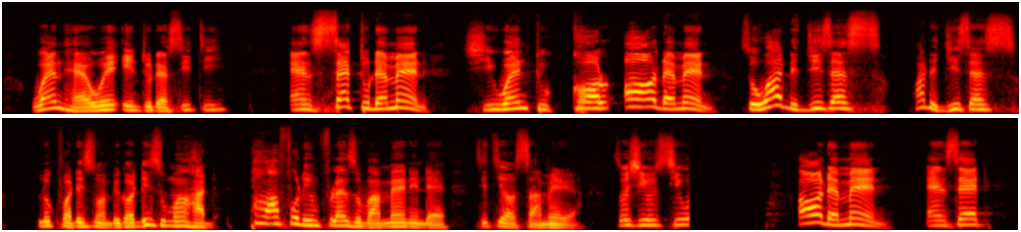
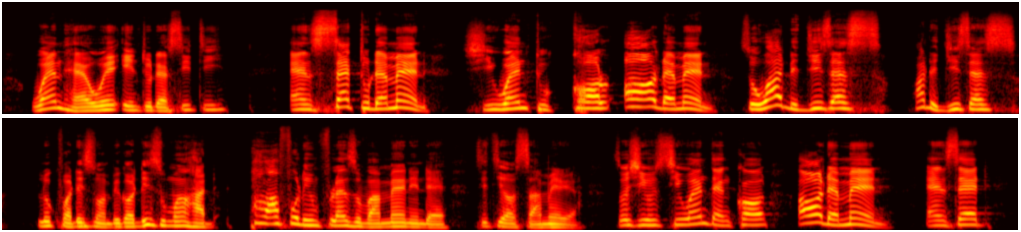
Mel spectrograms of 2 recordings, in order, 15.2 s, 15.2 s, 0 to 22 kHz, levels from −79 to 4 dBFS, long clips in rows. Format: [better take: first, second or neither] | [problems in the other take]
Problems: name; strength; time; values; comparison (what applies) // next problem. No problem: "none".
second | audio cutting out; at 13 s for 0.5 s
